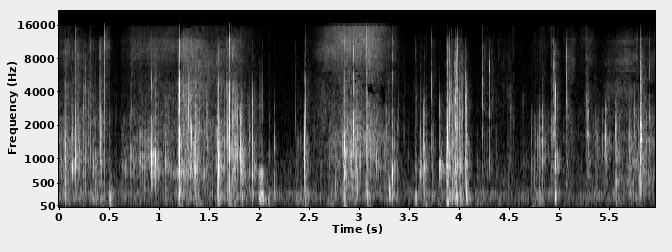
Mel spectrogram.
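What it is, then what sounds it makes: Water-damaged paper magazine. Fingertips and long nails rub the crinkly pages of a water-damaged paper magazine, then turn a page. Dense, dry crinkling and sharp, bright crackles come in quick bursts with quieter rustling swells between them.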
